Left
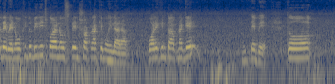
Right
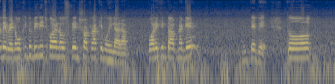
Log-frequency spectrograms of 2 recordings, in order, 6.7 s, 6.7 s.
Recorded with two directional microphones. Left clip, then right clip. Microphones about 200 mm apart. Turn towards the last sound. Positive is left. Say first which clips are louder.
# right 6 dB
turn(degrees=15)  # may be behind; listen again after turning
